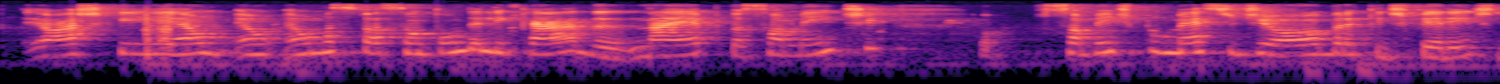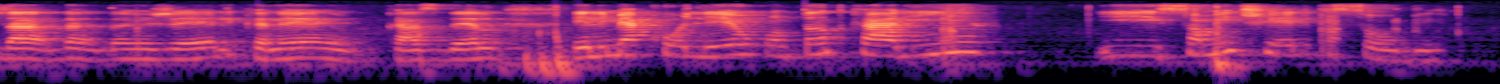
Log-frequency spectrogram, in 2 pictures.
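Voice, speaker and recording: A woman's enthusiastic tone at a fairly slow pace over noticeable background noise. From Brazil. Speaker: engineering manager; webinar panelist. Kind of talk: panel discussion. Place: home room. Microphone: video call.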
